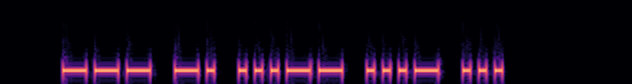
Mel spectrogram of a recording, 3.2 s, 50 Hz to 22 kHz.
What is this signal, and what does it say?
Morse code, heard as a keyed tone, about 30 wpm, 700 Hz. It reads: ON3VS
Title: DXCC-100 Call Signs - 5 Characters - Repeated 3x - 30wpm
